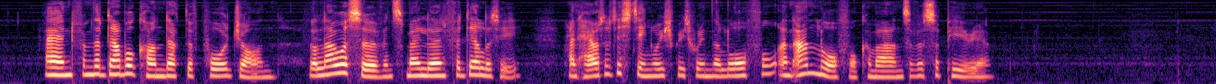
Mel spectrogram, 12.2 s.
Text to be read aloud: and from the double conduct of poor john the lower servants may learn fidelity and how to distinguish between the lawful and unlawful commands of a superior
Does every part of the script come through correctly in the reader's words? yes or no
yes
